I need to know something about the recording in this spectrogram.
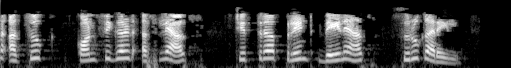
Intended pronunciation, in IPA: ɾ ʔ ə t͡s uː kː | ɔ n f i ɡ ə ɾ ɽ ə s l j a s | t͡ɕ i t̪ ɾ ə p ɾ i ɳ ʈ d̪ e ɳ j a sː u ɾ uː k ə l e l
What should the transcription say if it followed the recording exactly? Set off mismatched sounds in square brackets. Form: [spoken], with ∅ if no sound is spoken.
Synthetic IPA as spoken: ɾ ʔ ə t͡s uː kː | ɔ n f i ɡ ə ɾ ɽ ə s l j a s | t͡ɕ i t̪ ɾ ə p ɾ i ɳ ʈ d̪ e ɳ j a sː u ɾ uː k ə [ɾ] e l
